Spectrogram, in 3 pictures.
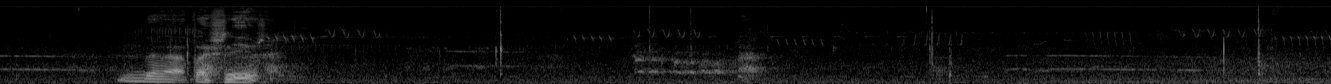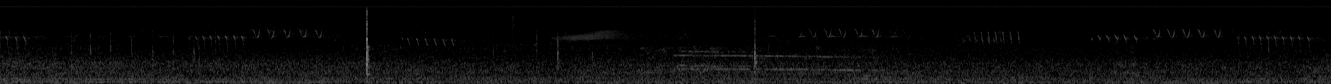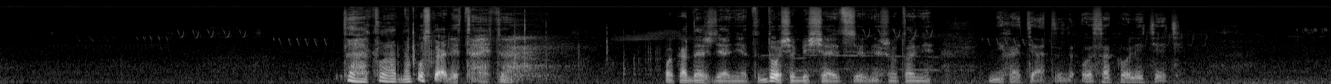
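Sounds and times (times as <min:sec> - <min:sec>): sharp clicks: 0:13.4 - 0:15.6.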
